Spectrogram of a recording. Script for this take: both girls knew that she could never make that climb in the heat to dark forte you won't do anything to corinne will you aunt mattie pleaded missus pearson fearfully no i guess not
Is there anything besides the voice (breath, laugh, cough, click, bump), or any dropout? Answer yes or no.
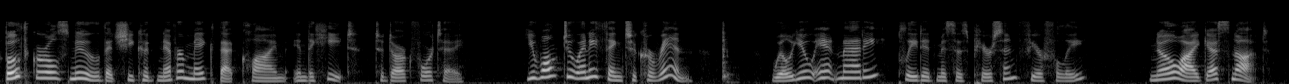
yes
